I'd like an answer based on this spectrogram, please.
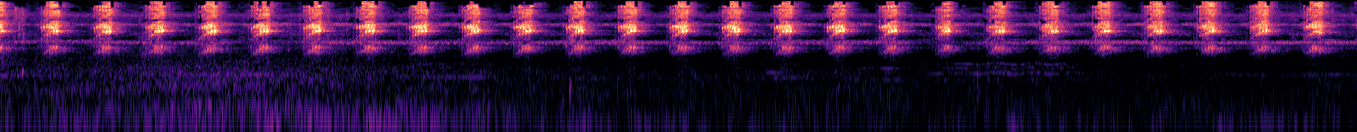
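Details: Locusts at night give a dry, high, buzzy pulsing, about four evenly spaced bursts each second.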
